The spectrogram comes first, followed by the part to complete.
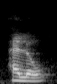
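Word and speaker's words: allons: the word allo, A-L-L-O-N-S, allo, French word pronounced as allo, meaning we go or let's go.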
